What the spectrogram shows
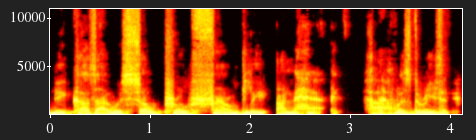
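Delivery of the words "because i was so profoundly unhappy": put-on British accent. Quoting a British guy's answer about why he studied happiness for 60 years, imitating a British accent. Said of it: "And he said in his British accent".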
